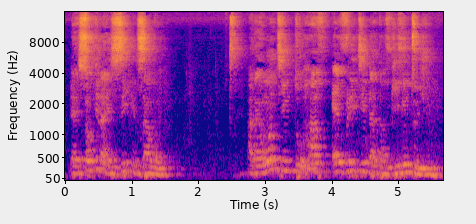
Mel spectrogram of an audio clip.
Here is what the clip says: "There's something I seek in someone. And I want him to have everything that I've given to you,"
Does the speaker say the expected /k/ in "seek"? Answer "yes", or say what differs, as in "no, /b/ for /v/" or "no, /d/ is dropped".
no, /k/ is dropped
